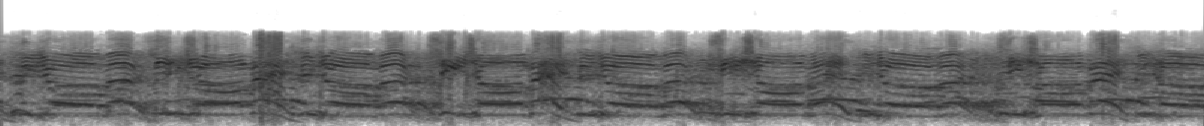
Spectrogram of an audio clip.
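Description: Football supporters singing a chant together, many voices loud and close to the microphone.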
